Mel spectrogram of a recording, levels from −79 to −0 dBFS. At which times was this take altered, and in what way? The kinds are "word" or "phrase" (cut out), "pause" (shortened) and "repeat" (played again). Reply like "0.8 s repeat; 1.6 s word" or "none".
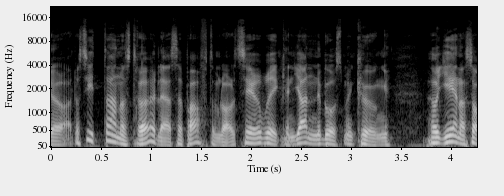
none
